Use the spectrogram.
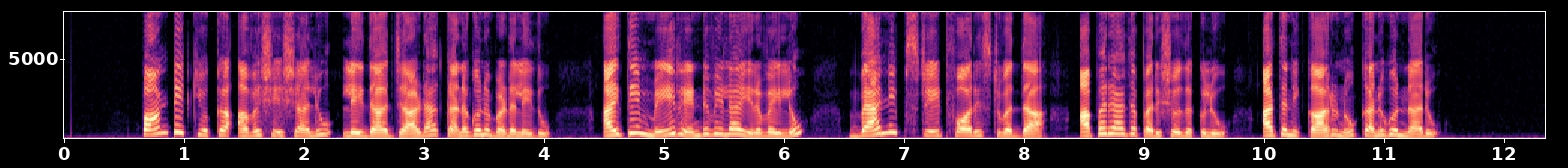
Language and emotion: Telugu, neutral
